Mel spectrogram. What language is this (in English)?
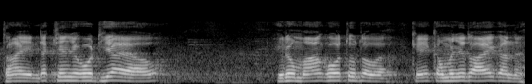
Sindhi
